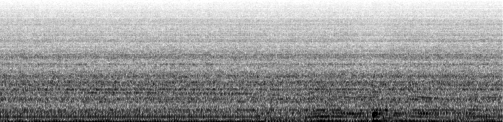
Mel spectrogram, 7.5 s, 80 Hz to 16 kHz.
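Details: Renault Megane RS Cup 225 after fitting a replacement fuel pump assembly, idling low on fuel: a steady, even, smooth idle with a faint constant hum from the new pump, which is audible where the old one was not. No leaks.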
